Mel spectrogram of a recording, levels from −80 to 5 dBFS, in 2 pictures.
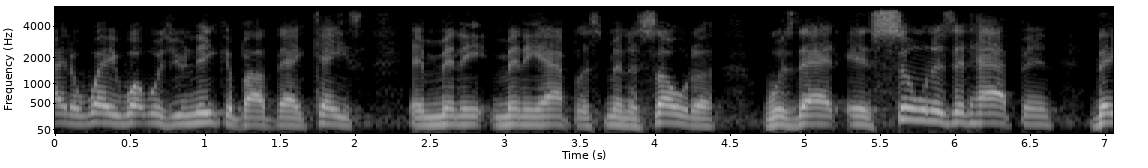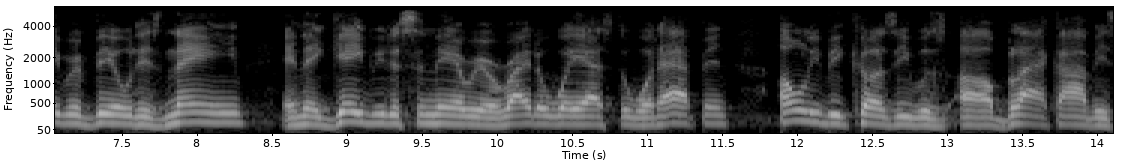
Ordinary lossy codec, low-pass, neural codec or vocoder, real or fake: Opus, 24 kbps; 5.4 kHz; none; real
